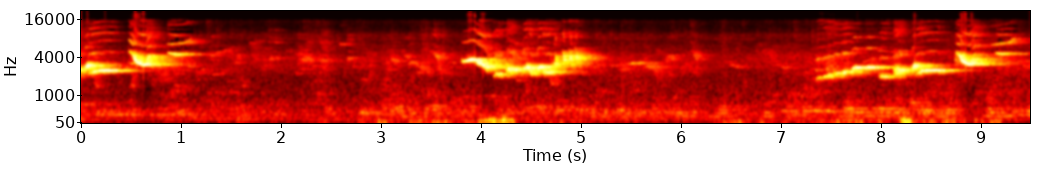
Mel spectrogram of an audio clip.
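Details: Caged orange-headed thrush in an aviary at midday, singing three bursts of varied, sweet whistled and warbled phrases roughly every four seconds, with a faint low hum and soft thuds between.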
